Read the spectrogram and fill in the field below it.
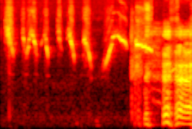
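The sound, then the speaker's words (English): A person whistles a quick run of about eight bright, high-pitched bird-like chirps with their mouth, fairly loud, then voices break in over the final stretch. “I don't know if this will come through on the mic, but it's so funny because most people just think there's birds outside, but I'm doing this.”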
